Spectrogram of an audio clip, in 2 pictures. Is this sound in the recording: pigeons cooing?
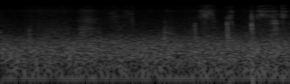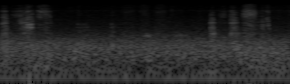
no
